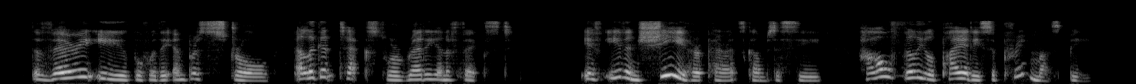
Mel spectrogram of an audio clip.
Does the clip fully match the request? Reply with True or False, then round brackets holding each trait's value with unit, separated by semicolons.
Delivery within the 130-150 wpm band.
True (145 wpm)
